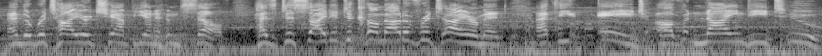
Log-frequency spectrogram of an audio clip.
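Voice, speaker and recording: An actor playing a bombastic arena fight announcer in a radio drama, with grandiose, drawn-out delivery. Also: male voice, sits high, over music. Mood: grand, hyped. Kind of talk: sports commentary in a radio drama.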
